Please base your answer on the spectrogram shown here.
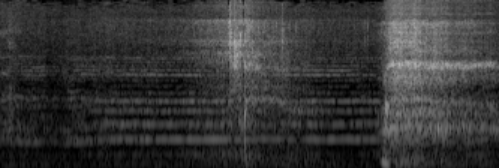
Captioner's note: Suspiro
